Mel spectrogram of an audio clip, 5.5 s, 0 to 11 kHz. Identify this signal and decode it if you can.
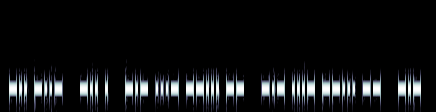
Morse code, heard as a keyed tone, about 38 wpm, 700 Hz. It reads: DX DE KV7M KV7M K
